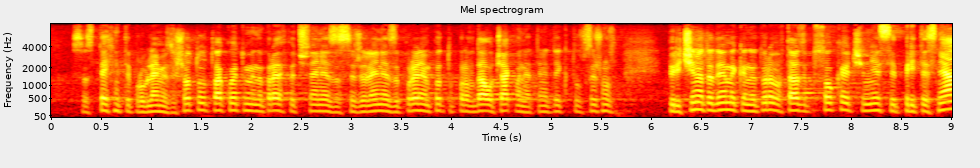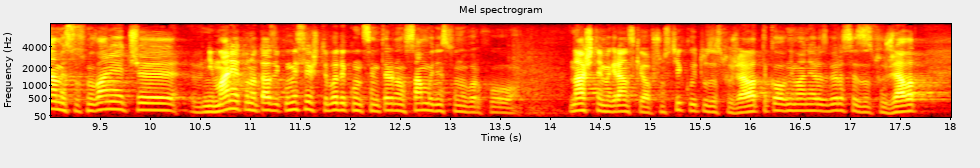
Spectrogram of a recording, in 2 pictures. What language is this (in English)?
Bulgarian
